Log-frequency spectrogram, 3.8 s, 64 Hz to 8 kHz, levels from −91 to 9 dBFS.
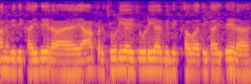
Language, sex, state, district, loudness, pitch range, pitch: Hindi, male, Haryana, Rohtak, -14 LUFS, 125-140 Hz, 130 Hz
